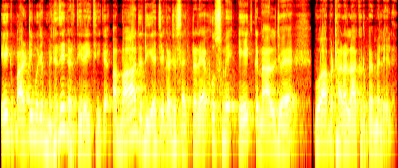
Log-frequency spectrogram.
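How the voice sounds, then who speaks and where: A man with a Pakistani Urdu accent, co-hosting a talk show and giving rambling, animated commentary. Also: hardly any pauses. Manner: animated, rambling, pitch jumps when emphatic. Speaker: co-host, elder commentator.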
